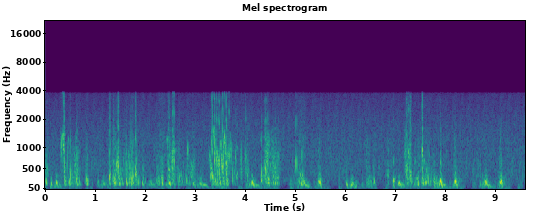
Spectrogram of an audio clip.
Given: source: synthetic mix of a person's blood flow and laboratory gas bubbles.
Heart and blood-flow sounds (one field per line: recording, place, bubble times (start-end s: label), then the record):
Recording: Doppler ultrasound of blood flow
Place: precordium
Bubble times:
0.00-0.06 s: bubbles
0.29-0.90 s: bubbles
1.24-1.99 s: bubbles
2.20-3.01 s: bubbles
3.24-3.95 s: bubbles
3.98-4.08 s: bubbles
4.29-4.71 s: bubbles
4.87-5.20 s: bubbles
6.54-6.62 s: bubbles
6.83-6.90 s: bubbles
6.92-7.03 s: bubbles
7.16-7.85 s: bubbles
From the record:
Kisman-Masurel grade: 333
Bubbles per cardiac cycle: rolling drumbeat, 9 or more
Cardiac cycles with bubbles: 50 to 99%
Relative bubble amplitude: loud (0.450 to 0.775)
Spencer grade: 3 (all of the cardiac periods contain showers or single bubble signals, but not dominating or overriding the cardiac motion signals)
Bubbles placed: only in the low amplitude regions of the cardiac cycle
